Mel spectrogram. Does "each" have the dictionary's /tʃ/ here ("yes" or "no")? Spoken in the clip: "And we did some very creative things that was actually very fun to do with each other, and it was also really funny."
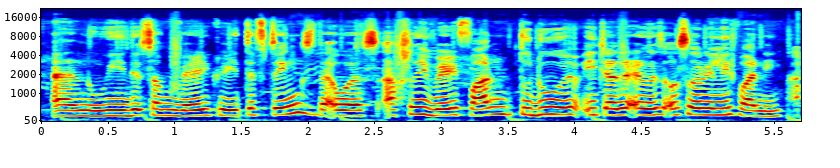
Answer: yes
